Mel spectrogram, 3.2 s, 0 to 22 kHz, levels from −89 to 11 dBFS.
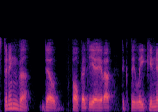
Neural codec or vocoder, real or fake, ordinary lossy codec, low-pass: codec, 16 kHz, 0.5 kbps, X-Codec, HuBERT features, trained on LibriSpeech; fake; MP3, 32 kbps; 5.4 kHz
